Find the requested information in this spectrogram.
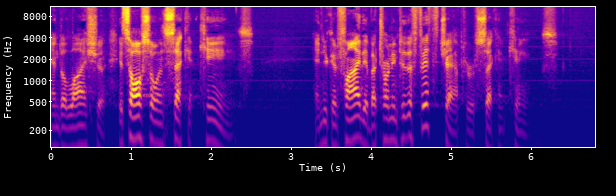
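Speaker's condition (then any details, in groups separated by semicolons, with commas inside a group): No condition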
